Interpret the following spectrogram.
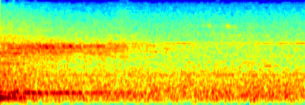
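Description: Faint, steady noise of an electric fan running, with a thin high whine over the hiss.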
